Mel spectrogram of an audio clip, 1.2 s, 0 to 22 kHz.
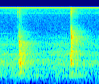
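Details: Ford LGT 17H lawn tractor, repowered with an 18 hp Kohler Magnum engine and rewired for key start: two sharp single clicks about two-thirds of a second apart, no cranking; starter solenoid clicking from a weak cheap battery.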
